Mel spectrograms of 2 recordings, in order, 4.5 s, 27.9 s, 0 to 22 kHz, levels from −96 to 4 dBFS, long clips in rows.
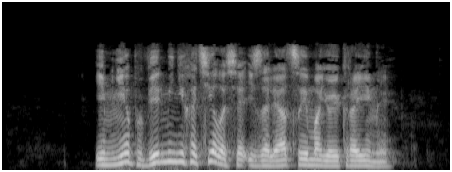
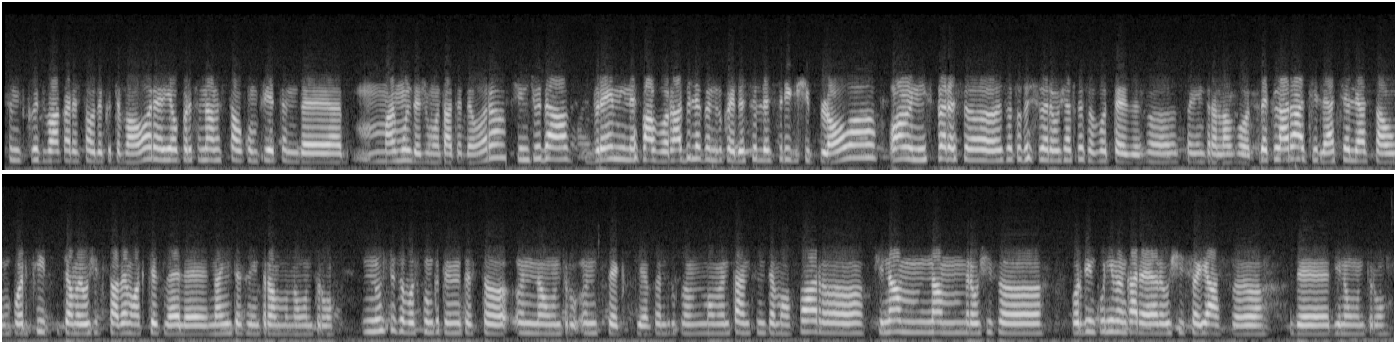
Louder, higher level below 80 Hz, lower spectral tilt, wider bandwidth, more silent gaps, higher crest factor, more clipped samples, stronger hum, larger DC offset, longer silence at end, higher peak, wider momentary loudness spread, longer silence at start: second, -22 LUFS vs -19 LUFS; about the same, -58 dBFS vs -54 dBFS; about the same, -4.5 dB/octave vs -5 dB/octave; first, 8 kHz vs 5.8 kHz; neither; about the same, 18 dB vs 16 dB; neither; neither; neither; first, 0.6 s vs 0.1 s; about the same, -6 dBFS vs -4 dBFS; about the same, 7 LU vs 8 LU; first, 0.95 s vs 0.05 s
